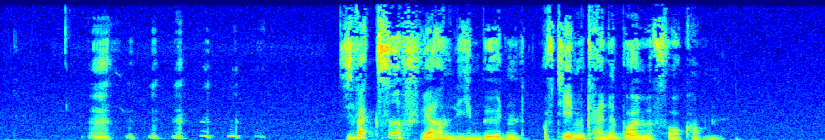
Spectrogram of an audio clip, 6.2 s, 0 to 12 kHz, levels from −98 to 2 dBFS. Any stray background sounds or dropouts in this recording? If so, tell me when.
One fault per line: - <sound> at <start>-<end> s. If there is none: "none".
- laugh at 0.5-2.0 s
